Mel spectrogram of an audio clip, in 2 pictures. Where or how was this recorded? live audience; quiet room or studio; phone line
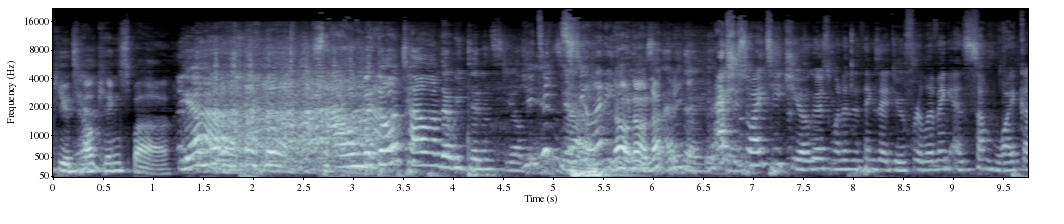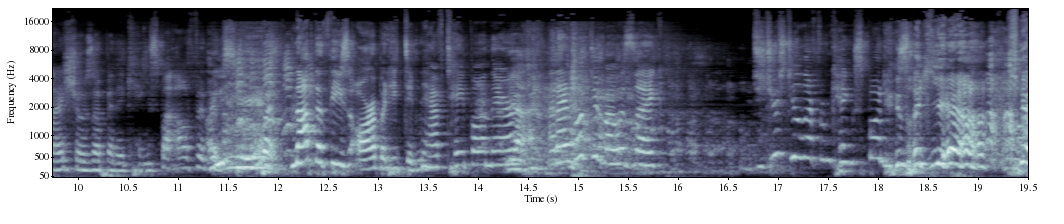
live audience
